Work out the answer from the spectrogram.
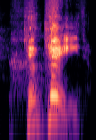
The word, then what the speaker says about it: Kincaid: Kincaid, right? I'm gonna need financial aid, right? Kincaid.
